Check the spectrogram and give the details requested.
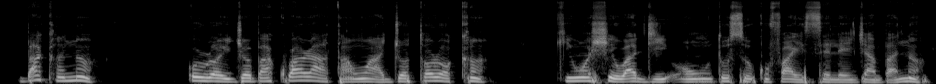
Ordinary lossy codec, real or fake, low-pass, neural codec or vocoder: none; real; none; none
